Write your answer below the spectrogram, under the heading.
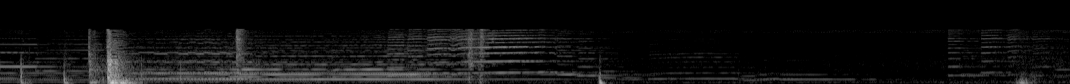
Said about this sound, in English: Unless my fingers cracking on the keys is too loud for you. Let's hear it. You just clack as loud as you want,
